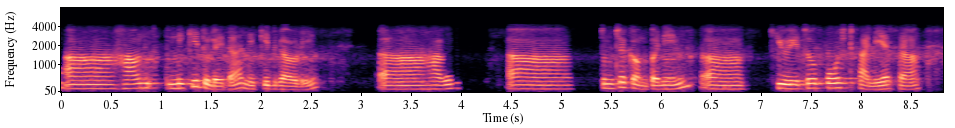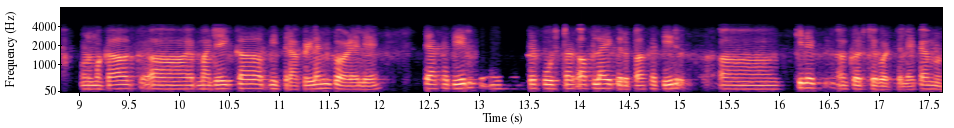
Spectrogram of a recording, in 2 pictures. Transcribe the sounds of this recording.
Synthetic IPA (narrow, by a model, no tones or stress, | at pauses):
ɦãwnikiːt̪uləjt̪anikiːt̪ɡaʋɽiː | ɦãʋe | t̪umt͡ɕakəmpəniːn | kjuʋet͡sɔposʈkʰaliːəsam̤əɽ̃unm̤əka | mad͡ʑʱaikːamit̪ɾakəɽljankəʋɭale | t̪jakʰat̪iːɾt̪eposʈakəplajkəɾpakʰat̪iːɾ | kit̪ɛ̃kəɾt͡ɕəpəɽ̚t̪əljekajm̤əɽ̃ũn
